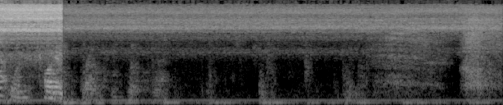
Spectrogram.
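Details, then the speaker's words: Gravity-fed central heating radiator, airlocked after a valve replacement: sharp hiss of air from the bleed valve for under a second, then dropping away before water comes. "Well, it's not bleeding too bad for gravity fed. Seems to be running pretty well."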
